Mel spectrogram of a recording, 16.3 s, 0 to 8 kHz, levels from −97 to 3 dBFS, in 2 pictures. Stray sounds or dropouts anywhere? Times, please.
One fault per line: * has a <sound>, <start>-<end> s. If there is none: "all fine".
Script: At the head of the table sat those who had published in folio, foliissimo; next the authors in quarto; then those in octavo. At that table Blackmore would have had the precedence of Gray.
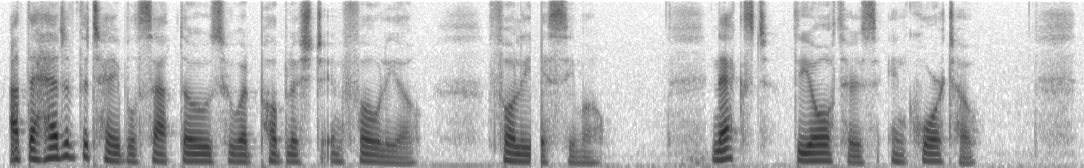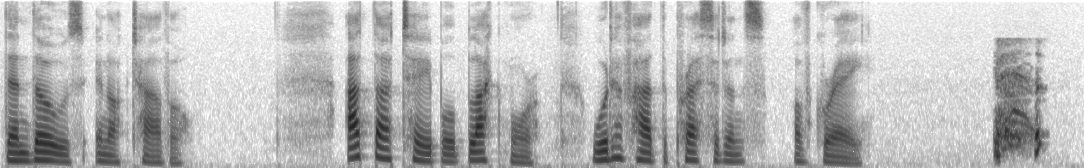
* has a dropout, 4.0-4.1 s
* has a cough, 15.6-16.0 s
